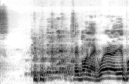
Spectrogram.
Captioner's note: audience laughing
